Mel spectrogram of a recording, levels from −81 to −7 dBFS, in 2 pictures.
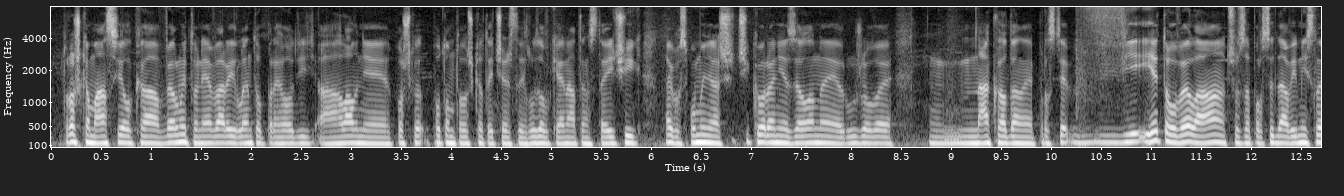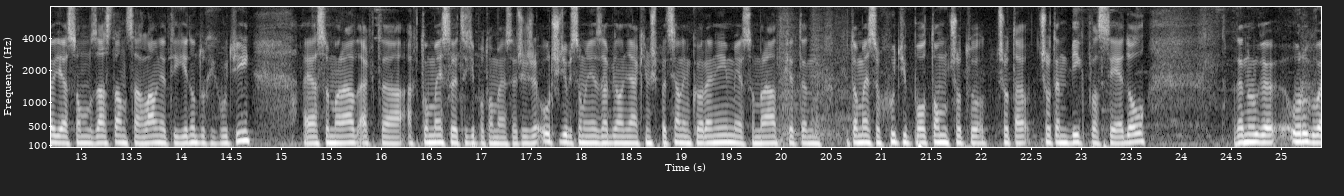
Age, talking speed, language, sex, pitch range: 20-39, 205 wpm, Slovak, male, 135-150 Hz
